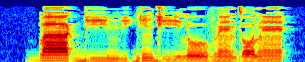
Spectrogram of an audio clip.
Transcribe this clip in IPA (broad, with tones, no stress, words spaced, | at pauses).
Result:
baː˦ ɡ͡biː˧mi˨ɡĩ˦ ɡiː˨lo˦˨vɛ̃˧dɔ˧ lɛ̃˦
